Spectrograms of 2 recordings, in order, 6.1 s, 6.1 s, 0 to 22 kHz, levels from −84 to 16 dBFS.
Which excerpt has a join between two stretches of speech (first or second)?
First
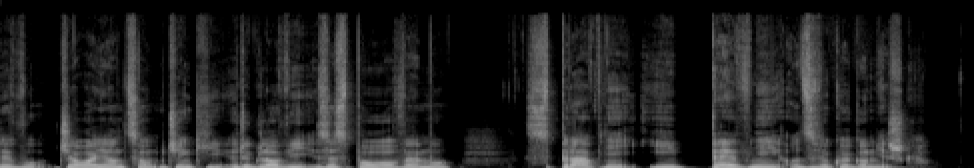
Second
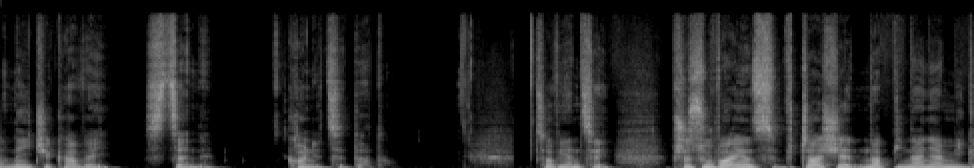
second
